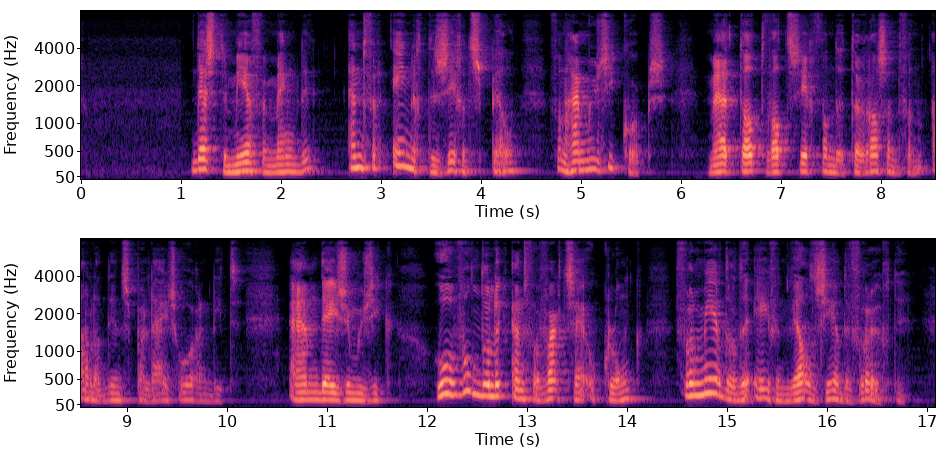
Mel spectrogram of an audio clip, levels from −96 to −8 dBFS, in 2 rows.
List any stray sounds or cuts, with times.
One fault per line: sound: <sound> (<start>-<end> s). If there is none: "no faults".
no faults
